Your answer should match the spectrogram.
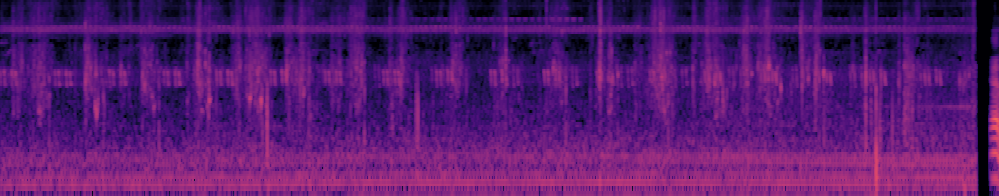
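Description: Faint footsteps through wet mud and puddles on a dirt road, short irregular steps, with a steady high-pitched whine in the background.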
